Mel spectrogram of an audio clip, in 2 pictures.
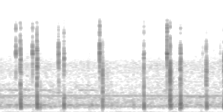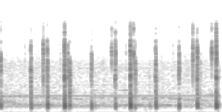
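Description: Faint, irregular clicks and taps of a stylus pen on a writing tablet as words are handwritten, several a second, over a faint steady hum.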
